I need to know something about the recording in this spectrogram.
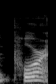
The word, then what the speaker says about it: pour: During therapy, she felt safe enough to pour out her feelings. The pronunciation for the verb pour is the same as the opposite of rich. A rich person, a poor person.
